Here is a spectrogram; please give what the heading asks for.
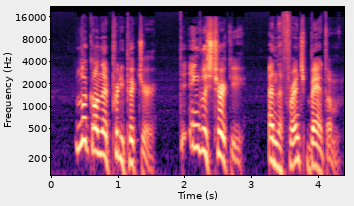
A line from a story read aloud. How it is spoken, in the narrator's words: said Marguerite, with one of her merry, infectious laughs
